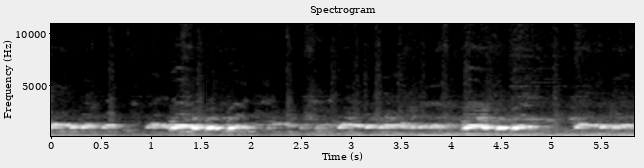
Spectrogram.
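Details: Zebra dove calling: drawn-out coo phrases with rapid trilled notes at one even pitch, two longer bursts in six seconds, over steady low background noise.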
